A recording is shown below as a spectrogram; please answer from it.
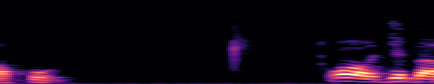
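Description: A man speaking, breaking off for a pause with a single sharp click about a second in, then speaking again.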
